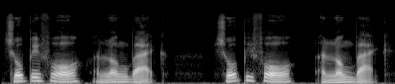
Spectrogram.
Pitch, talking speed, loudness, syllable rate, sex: 125 Hz, 150 wpm, -18 LUFS, 4.4 syllables/s, male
